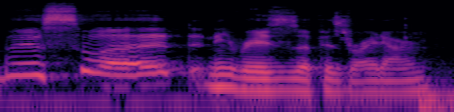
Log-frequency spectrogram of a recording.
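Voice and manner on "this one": timid, meek, very high little reply. Retelling how Peter answered when asked his dominant hand, imitating Peter's meek reply. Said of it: "Peter meekly goes".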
